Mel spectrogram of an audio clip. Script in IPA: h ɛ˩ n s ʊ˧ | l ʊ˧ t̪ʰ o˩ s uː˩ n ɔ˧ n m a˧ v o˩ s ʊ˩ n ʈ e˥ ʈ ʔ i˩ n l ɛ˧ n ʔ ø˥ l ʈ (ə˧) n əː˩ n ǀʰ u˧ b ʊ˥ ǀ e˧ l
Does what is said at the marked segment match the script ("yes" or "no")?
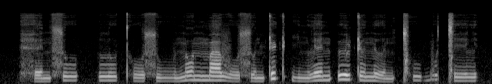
yes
